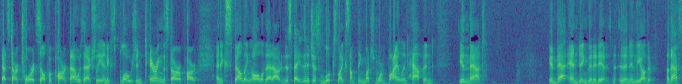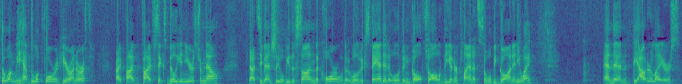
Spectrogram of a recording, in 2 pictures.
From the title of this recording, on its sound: Live Class Lecture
